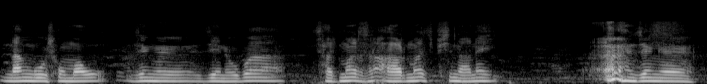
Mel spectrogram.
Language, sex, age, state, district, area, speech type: Bodo, male, 60+, Assam, Kokrajhar, urban, spontaneous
